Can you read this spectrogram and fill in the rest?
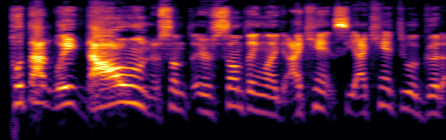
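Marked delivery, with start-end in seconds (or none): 0.1-1.1 very loud, rough, barked delivery. Answering a request to show how Arnold would sound: Arnold voice yelling. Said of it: "What would he sound like?".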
